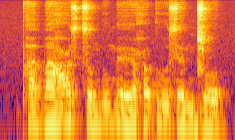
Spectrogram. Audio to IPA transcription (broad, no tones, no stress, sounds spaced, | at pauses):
pʰ a b a ʕ u s t͡s o m uː m øː ħ u k uː s øː m d͡ʑ o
